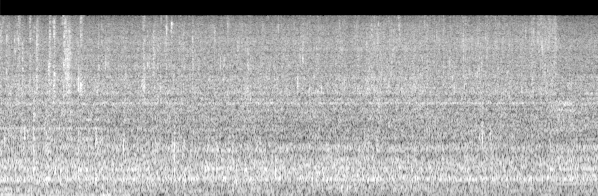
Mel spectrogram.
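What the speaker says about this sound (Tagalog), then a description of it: "Then you add your water." Water pours steadily into a pot of beef shank for bulalo, a continuous close rushing and bubbling stream that stays even throughout, with no talk.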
